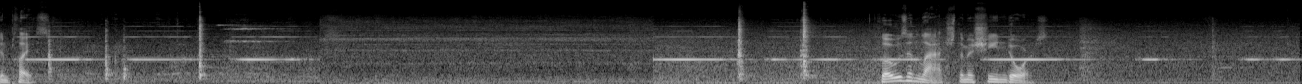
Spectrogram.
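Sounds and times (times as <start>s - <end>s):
high electronic beep: 0.0s - 3.0s, 6.6s - 11.8s
stump grinder idling: 3.2s - 6.6s.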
